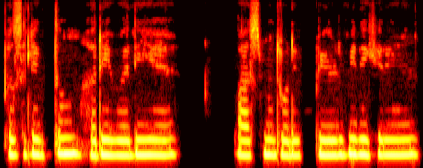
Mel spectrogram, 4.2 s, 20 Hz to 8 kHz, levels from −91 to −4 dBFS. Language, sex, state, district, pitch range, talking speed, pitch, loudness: Hindi, female, Uttar Pradesh, Etah, 260-275 Hz, 170 wpm, 265 Hz, -17 LUFS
